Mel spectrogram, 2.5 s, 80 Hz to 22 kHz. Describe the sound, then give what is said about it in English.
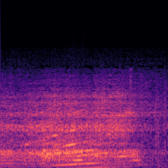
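A taxi cab's engine revs and pulls away, its steady rising hum of acceleration filling a couple of seconds before easing off, moderately loud with no voices; the cab is bound for 312 Main Street. “Taxi. Hey, taxi.”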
